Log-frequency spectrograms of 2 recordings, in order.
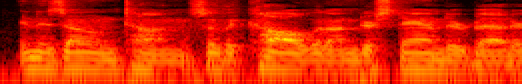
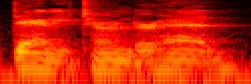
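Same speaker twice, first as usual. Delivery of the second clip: usual speaking voice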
